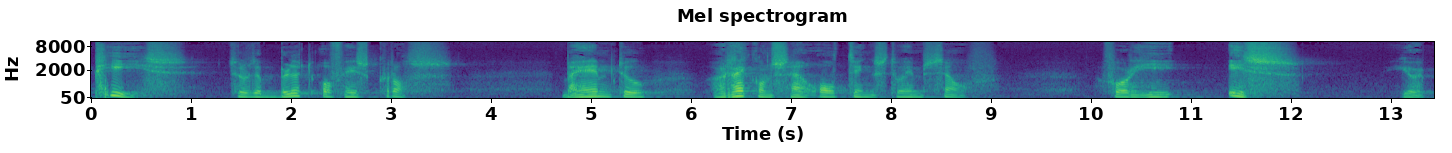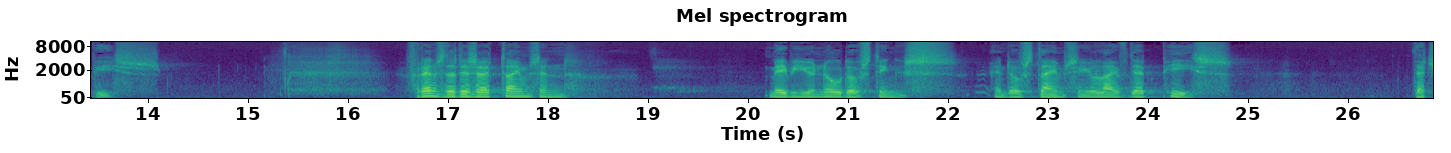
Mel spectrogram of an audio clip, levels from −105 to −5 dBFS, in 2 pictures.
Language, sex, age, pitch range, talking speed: English, male, 60-79, 110-135 Hz, 85 wpm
